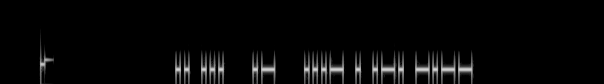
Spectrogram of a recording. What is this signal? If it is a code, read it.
Morse code, heard as a keyed tone, about 28 wpm, 700 Hz. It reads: IS A VERY
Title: Sets of 3 Words 28wpm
